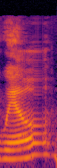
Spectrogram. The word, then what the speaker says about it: Wil: It's APRYLL and then Will, WIL.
